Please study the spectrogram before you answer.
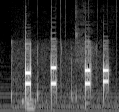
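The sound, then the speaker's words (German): Four short, evenly spaced dual-tone telephone beeps signal an incoming call on the line, each burst crisp and loud over a faint steady hiss. “Oh, da ruft anscheinend wieder jemand bei dir an.”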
